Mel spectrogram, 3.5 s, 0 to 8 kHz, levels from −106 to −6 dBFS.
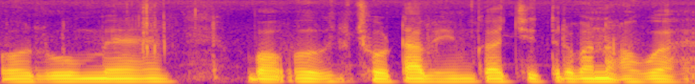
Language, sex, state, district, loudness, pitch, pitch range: Hindi, male, Jharkhand, Deoghar, -14 LUFS, 105 Hz, 100-105 Hz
